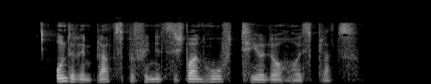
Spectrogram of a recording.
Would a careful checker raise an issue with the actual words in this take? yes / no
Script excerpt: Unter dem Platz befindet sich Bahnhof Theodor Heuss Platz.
no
